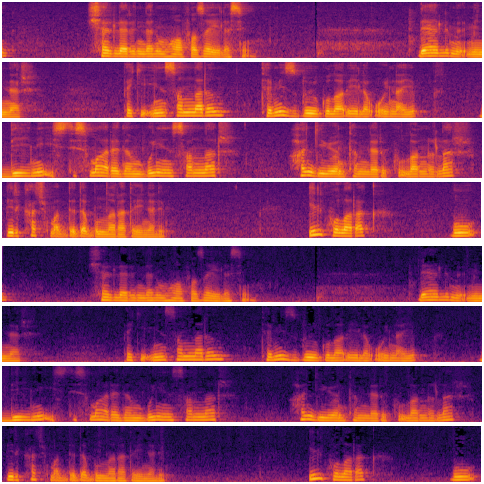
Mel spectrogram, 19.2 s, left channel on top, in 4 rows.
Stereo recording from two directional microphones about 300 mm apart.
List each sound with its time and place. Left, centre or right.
0.9 s speech: centre
4.0 s speech: centre
7.8 s speech: left
8.1 s speech: centre
10.1 s speech: centre
17.5 s speech: centre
